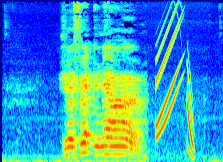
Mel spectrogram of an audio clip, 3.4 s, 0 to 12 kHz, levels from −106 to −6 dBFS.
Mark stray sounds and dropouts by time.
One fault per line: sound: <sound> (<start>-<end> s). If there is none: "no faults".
sound: chirp (2.3-2.9 s)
